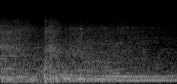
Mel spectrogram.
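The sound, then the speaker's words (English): The engine of Antonio Garcia's Corvette race car revs up as it accelerates out of the pit lane after a fuel and tyres stop. Its loud whine rises steadily in pitch, with a burst of roar near the start and no voices. “Been a quiet race for Corvette, but came in out of the lead, Antonio Garcia, and takes the car back out again.”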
